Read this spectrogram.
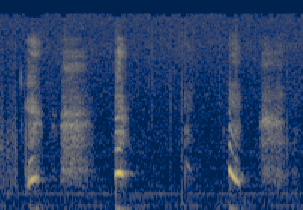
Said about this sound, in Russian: Почему ты плачешь?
